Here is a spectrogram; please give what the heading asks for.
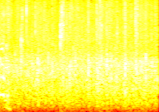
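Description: Steady, fairly quick hand clapping by one person that runs evenly throughout, with no voices. It sounds moderately loud.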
